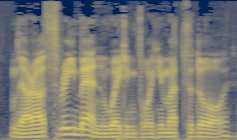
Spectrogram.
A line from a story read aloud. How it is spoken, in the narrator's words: said Holmes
